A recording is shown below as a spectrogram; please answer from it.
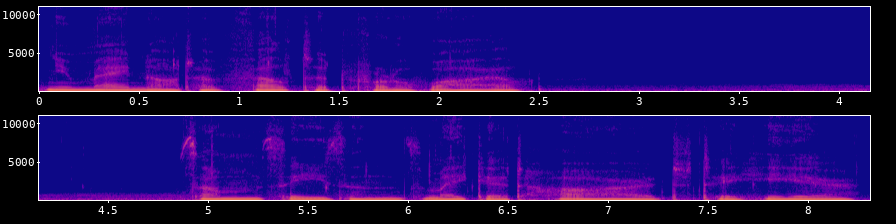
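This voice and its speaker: A woman softly guiding a scripted sleep meditation in a breathy, gentle, soothing hush with long pauses. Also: deep voice, fairly even intonation, narrow, tinny audio. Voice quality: breathy, whispery soft.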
